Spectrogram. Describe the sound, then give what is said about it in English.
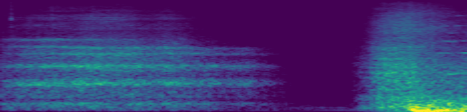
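A deep breath drawn in through the nose and mouth rises as one loud, airy inhale near the end, after a short quiet gap that follows a fading sustained sound. “Så hvis du ligesom lukker øjnene nu, ja, og prøver at trække vejret sådan dybt ind.”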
